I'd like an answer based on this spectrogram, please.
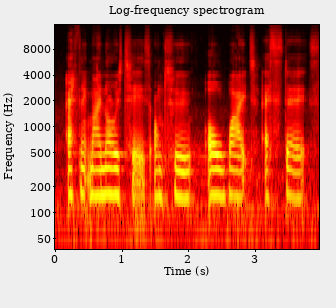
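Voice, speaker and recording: A woman speaks very slowly in a Yorkshire accent, her pitch very deep and low for a woman and her intonation monotone and flat. Noticeable background noise runs underneath. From northern England (Bradford, Yorkshire). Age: 60s. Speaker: social housing professional. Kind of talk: interview.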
